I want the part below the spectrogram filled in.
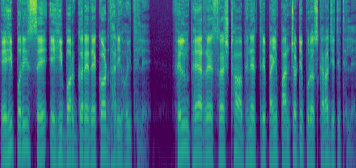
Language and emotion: Odia, neutral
